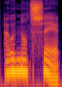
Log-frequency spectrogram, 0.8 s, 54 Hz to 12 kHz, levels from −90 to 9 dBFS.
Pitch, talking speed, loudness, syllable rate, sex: 135 Hz, 385 wpm, -14 LUFS, 7.3 syllables/s, male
